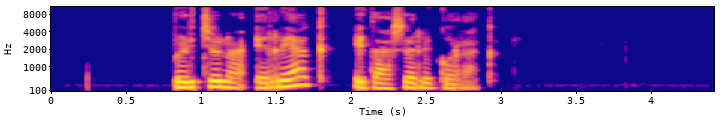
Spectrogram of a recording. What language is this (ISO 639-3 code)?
eus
